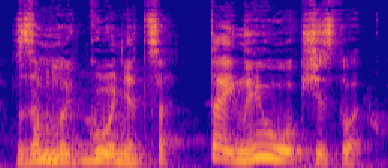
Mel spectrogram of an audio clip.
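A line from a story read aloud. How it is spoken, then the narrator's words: Babbling. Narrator (Russian): пролепетал он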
